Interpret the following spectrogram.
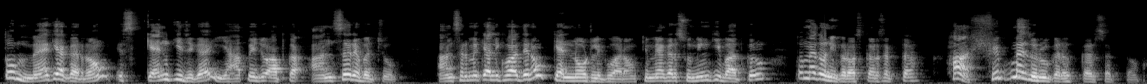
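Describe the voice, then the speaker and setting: A man's voice: a little high, big pitch swings, brisk, a little mellow. Male teacher for young children, patient, keeps checking they follow. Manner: patient, repeats "ठीक है?" often. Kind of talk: explaining an English textbook lesson to children.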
